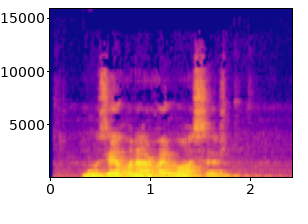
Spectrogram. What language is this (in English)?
Persian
